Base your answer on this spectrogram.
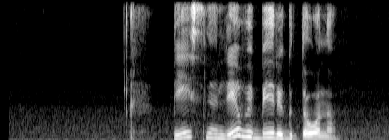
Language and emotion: Russian, positive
